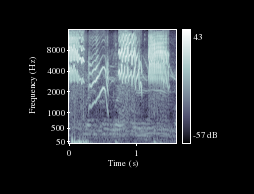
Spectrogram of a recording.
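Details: Competition song of a towa towa (large-billed seed finch) at Corriverton: short clear whistles, a rising then falling slurred note, and two buzzy high bursts, with faint background voices.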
